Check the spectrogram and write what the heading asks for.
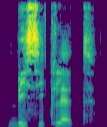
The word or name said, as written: bicyclette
